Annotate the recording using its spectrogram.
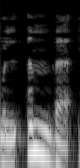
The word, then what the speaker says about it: الأنباء: أحيانا كنا نضرب الأمثال بمقدم يقول إليكم الأنباء والتفصيل، وهو مقدم يعني وليس مجود يعني ولا يرسلها ولا شيء، يقول إليكم الأنباء ينطقها ميم ومكتوبة نون،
